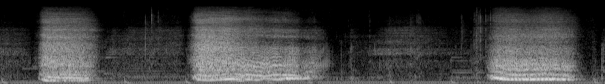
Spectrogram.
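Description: Three hard, breathy huffs blown through a double-layer cloth face mask at a lighter flame, about two seconds apart, the middle one the longest. Quiet background music plays underneath.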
